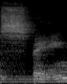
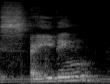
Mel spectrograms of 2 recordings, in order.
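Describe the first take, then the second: First: The word has no d sound in the middle. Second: The word has a d sound in the middle. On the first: The speaker calls it right. "the term spaying" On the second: The speaker calls it wrong. "you say spading, I don't know if you can be a client anymore"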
